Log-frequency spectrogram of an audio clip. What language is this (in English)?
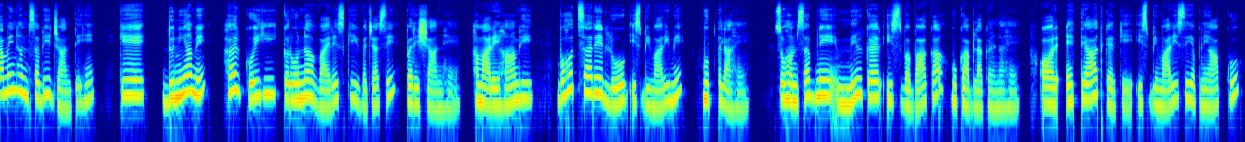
Urdu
